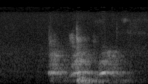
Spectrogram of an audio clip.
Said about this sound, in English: Whose pup was that? That was mine. I apologize.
